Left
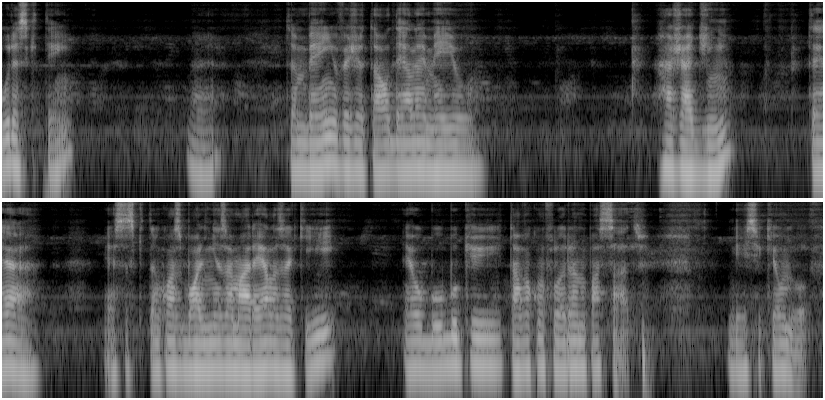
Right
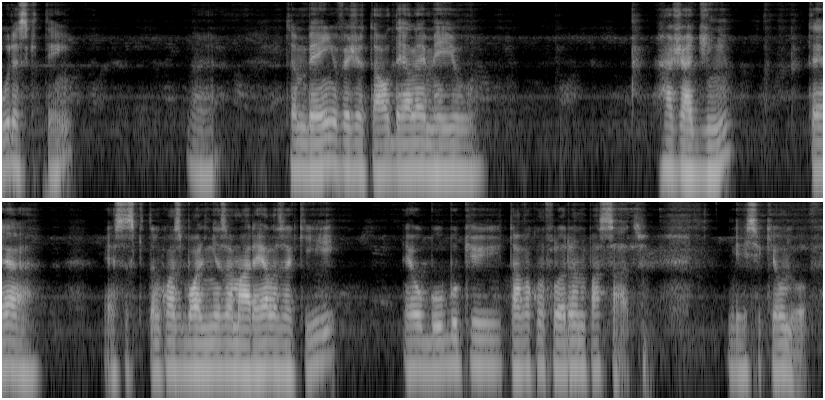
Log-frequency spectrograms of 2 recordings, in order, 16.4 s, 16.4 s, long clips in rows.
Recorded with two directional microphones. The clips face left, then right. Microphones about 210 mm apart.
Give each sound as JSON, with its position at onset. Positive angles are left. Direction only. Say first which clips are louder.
{"t": 0.0, "sound": "speech", "louder": "left 2 dB", "side_deg": -10}
{"t": 1.9, "sound": "speech", "louder": "left 2 dB", "side_deg": 0}
{"t": 2.9, "sound": "speech", "louder": "right 1 dB", "side_deg": -20}
{"t": 6.5, "sound": "speech", "louder": "right 1 dB", "side_deg": -20}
